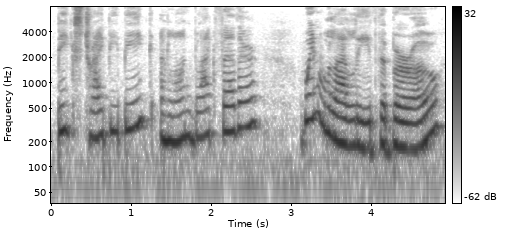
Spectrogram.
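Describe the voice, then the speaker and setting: A woman's voice: fairly high pitch, animated, a little slow, dark tone, breathy edge, pitched above the performer's own voice. A woman voicing a small, eager young male puffin chick who keeps asking questions.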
